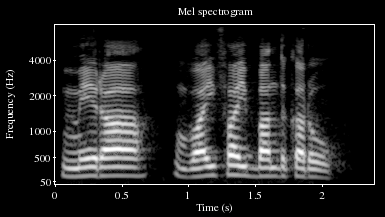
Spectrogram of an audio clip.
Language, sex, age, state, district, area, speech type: Punjabi, male, 30-45, Punjab, Mohali, rural, read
